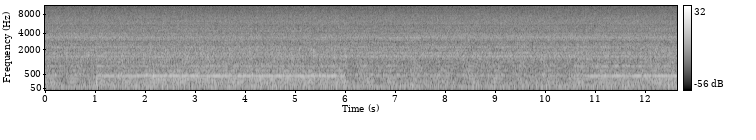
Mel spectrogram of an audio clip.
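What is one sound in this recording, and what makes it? A cutting tool scrapes and whines against a spinning metal rod.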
